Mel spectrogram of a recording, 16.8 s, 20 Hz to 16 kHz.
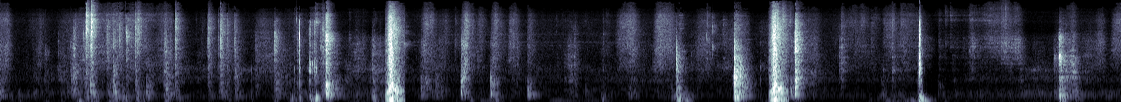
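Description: Kitchen cupboard door being opened and shut amid handling noise: a string of knocks and clacks, with two loud thuds about 6 and 11.5 seconds in.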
